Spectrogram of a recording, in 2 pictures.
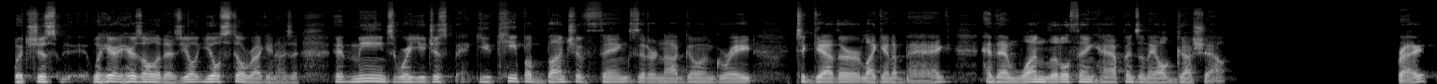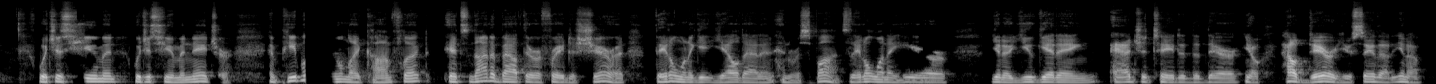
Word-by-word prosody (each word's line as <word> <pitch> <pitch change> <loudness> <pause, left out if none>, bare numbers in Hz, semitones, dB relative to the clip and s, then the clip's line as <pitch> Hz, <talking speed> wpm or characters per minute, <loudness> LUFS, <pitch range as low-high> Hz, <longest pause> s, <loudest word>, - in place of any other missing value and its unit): Which 105 +4 +1
is, 120 -1 +5
eh, 125 - -11
well, 125 -4 +3
here 140 -1 +6
here's 125 +2 +4
all 120 -2 +4
it 105 - 0
is, 90 +2 -1
you'll, 115 0 +2
you'll 125 +1 +3
still 110 - +2
recognize 90 -3 -4
it, 90 - -9 0.3
it 120 -2 0
means 135 -1 +2
where 115 0 +2
you 110 0 +1
just 120 +1 -2
b - - -10 0.2
you 115 -3 -4
keep 145 -2 -1
a 120 - +2
bunch 115 +5 -1
of 115 -8 -2
things 105 -2 -3
that 105 -3 -2
are 95 - -1
not 95 0 -4
going 100 -3 -4
great 95 +2 +1 0.4
together, 105 -1 +3
like 100 +1 0
in 100 -3 0
a - - -1
bag, 90 +6 -4 0.3
and 110 -2 0
then 100 -3 +2
one 115 +2 +3
little 105 +3 +3
thing 115 -2 0
happens 105 +1 -2
and 100 - -3
they 95 - 0
all 95 0 0
gush 85 - -2
out. - - -6 1.7
Right? - - +4 0.5
Which - - +3
is - - +5 0.2
human 135 -3 +3
which 120 -1 +2
is 115 0 +2
human 105 -1 +1
nature, 130 +1 0 0.3
and - - -4
people 170 +5 +3 0.3
don't 125 -1 -1
like 105 -4 -1
conflict. 120 +8 -2
It's 125 -1 +2
not 140 +6 +1
about 120 -6 +1
they're 105 -2 0
afraid 100 -1 -1
to 90 - -5
share - - +1
it, - - -5 0.3
they 115 - +3
don't 135 -2 +1
wanna 110 -2 0
get 105 0 -2
yelled 105 +2 -1
at 95 -2 -3
in 95 +3 -6
in 100 - -6
response, 135 +10 -2
they 110 0 -1
don't 130 0 0
wanna 110 -2 -1
hear, 100 -1 -3 0.4
you 115 - +1
know, 105 - +1
you 110 +4 -1
getting 105 -1 +1
agitated 110 -3 0
that 95 -2 -6
they're, 100 -1 -2
you - - 0
know, - - -5 0.2
"How 95 - +4
dare 120 +4 +7
you 90 0 -5
say 125 -2 +3
that," 105 -3 -3
you 125 +2 -1
know, 90 -6 -5
110 Hz, 205 wpm, -24 LUFS, 100-120 Hz, 1.7 s, dare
